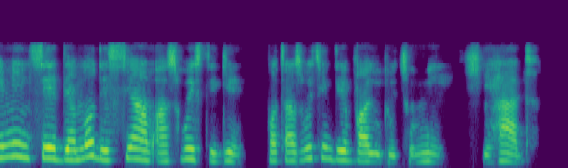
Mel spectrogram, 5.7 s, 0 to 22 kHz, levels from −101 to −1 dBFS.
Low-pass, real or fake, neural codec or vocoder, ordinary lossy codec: 7.2 kHz; fake; codec, 44.1 kHz, 2.6 kbps, SNAC; none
